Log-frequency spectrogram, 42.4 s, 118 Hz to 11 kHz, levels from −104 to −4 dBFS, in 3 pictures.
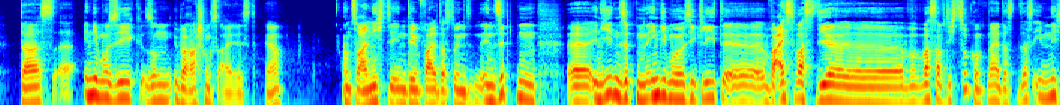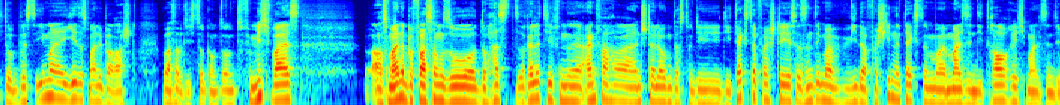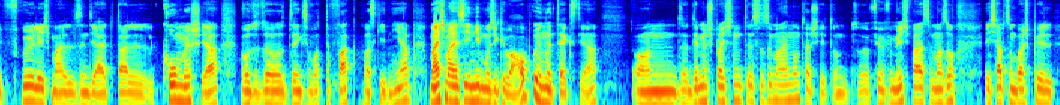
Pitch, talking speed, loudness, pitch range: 130 Hz, 185 wpm, -28 LUFS, 115-145 Hz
